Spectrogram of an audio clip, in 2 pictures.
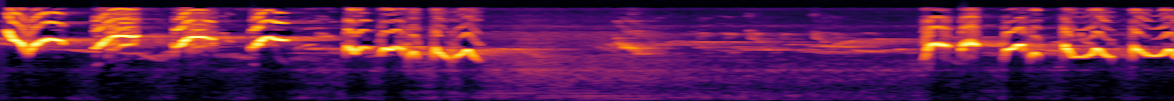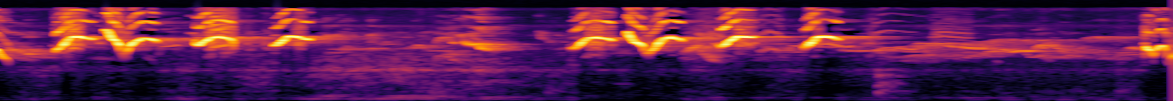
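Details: Provoking song of an Oriental magpie-robin (kacer), meant to make rivals sing their isian material; three bursts of rapid, swooping whistled notes separated by brief pauses.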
